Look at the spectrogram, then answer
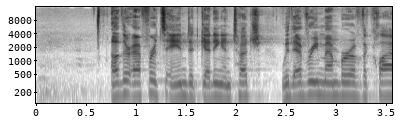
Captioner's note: laugh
